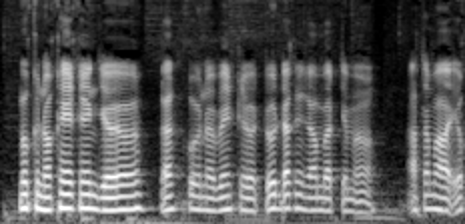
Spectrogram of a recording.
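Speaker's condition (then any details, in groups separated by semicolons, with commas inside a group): Hearing impairment, grade 2; congenital hearing impairment, lip reading, hard-of-hearing class in elementary school; communicates by spoken language, not sign language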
